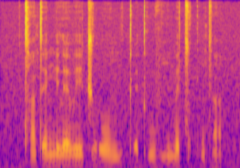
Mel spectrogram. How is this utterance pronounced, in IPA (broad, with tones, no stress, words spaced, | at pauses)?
tʰã˨tɛ˦ŋe˦lɛ˦ βeː˦t͡ʃo˨ ɾoː˨˦ɲo˨ kʼɛ˨kʼuː˨viː˦mɛ˨ t͡sɔ˨kʼũ˦ t͡sã˨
